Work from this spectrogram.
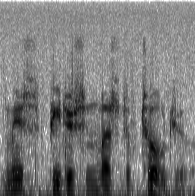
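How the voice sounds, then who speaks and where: An actor playing a stern, unyielding judge in a formal, measured manner, in 1940s radio drama style. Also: male voice, fairly low pitch, lively intonation, fairly bright tone. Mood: stern, official. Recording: noisy old 1940s radio recording.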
